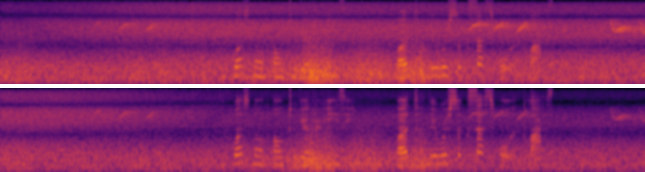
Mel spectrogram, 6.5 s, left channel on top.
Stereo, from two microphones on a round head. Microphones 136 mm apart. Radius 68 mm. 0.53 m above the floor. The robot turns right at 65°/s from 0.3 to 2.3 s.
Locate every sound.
0.0 s running water: 65° right; by 6.5 s 65° left
2.2 s a woman speaking: 40° right (ahead or behind); by 5.5 s 35° right (ahead or behind)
